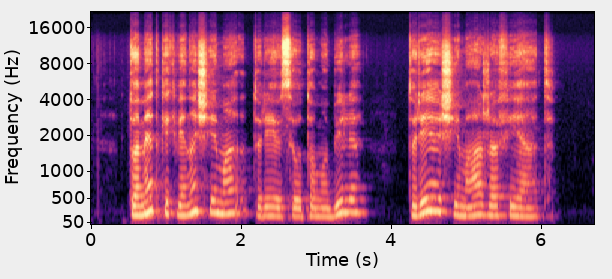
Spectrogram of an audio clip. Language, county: Lithuanian, Kaunas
